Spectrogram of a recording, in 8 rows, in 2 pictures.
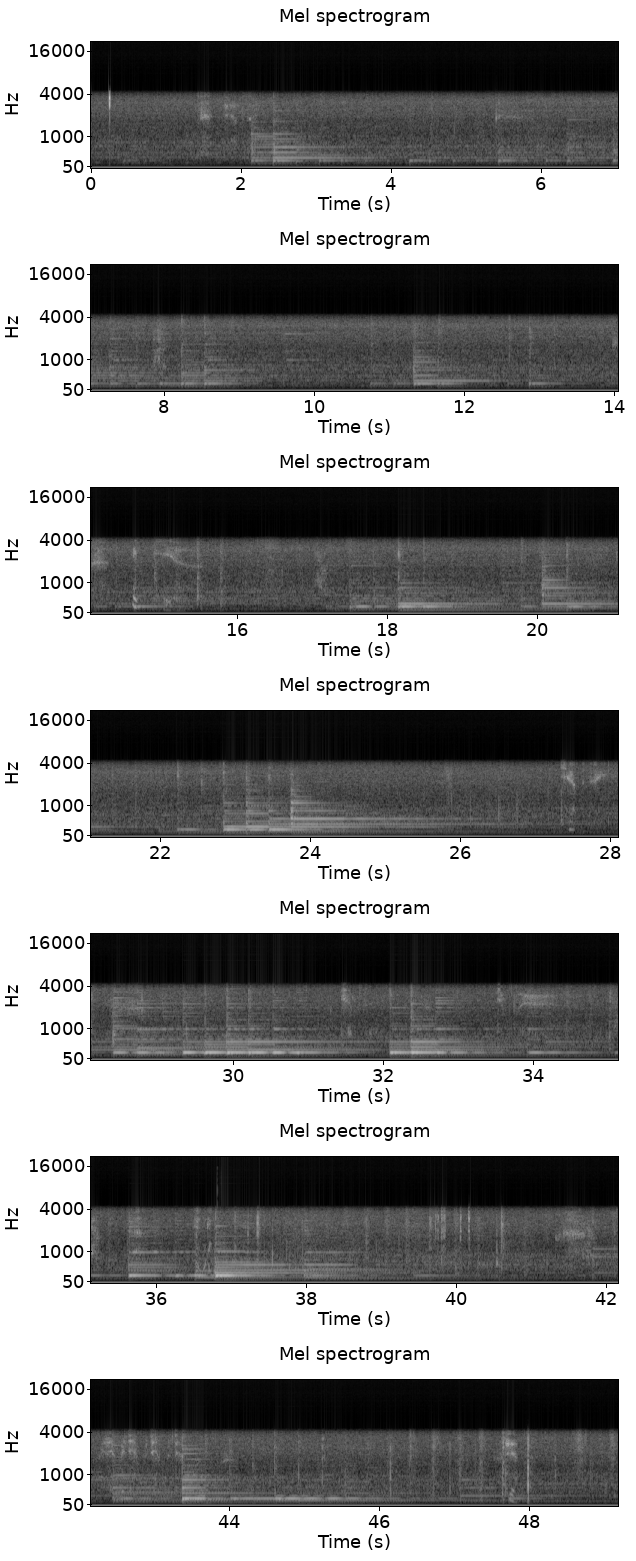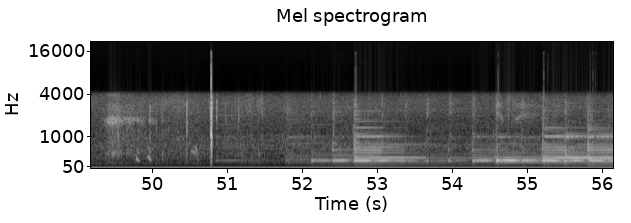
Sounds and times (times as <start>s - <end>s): Acoustic guitar: 1.4s - 56.1s.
